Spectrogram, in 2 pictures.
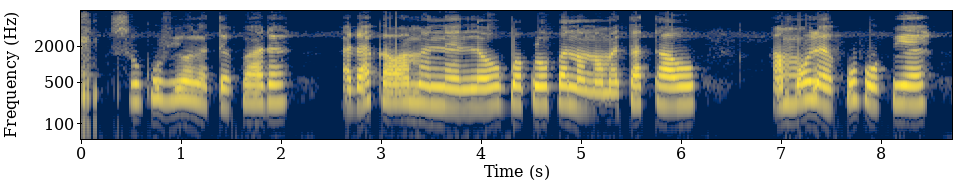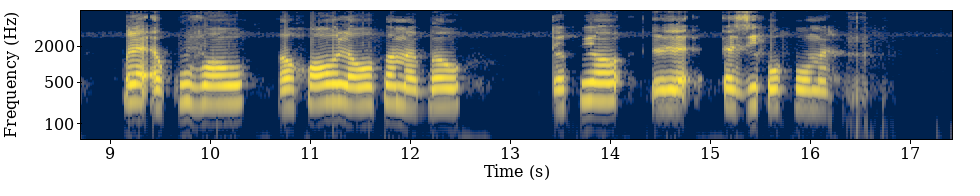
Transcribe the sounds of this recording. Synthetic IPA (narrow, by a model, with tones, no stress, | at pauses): su˦ku˦vi˦wo˦lɛ˨t̪ɛ˨ɸɛ˦a˨ɖɛ˦ | a˨ɖa˦ka̰˨wo̰˦a˦mɛ̃˨nɛ̃˨lɛ˨wo˦ɡ͡bɔ˦k͡plo˦ɸɛ˦nɔ̃˨nɔ̃˨mɛ̃˨t̪a˦t̪a˦wo˦ | a˨me˦wo˦lɛ˨ɸu˦ɸo˨ɸi˦ɛ˦ | k͡ple˦ʔe˨ku˦vɔ˦wo˦ | ɛ˨xɔ˦wo˦lɛ˨wo˦ɸɛ˦mɛ̃˨ɡ͡bɛ˦wo˦ | t̪ɛ˨ɸi˦ɔ˦ | lɛ˨ | e˨zi˨ɸo˨ɸo˨mɛ̃˨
